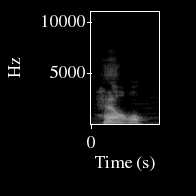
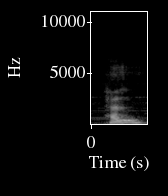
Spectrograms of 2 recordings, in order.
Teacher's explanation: the L in German is similar to the L in English except for it's more at the front of the mouth.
